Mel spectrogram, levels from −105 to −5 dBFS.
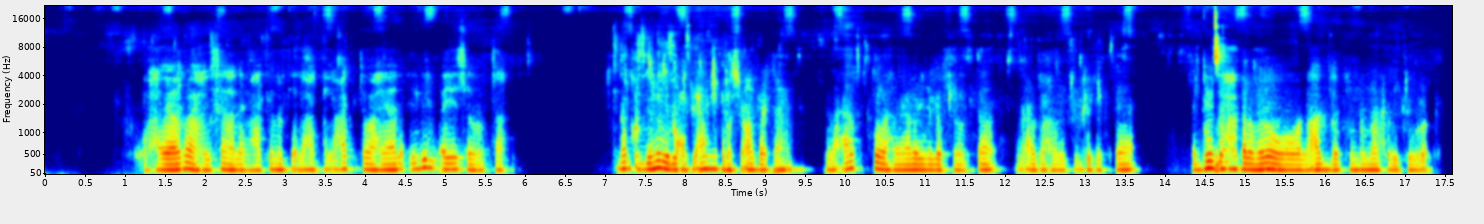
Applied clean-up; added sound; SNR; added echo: neural mask model Resemble Enhance denoiser.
